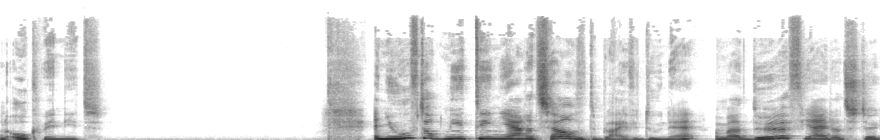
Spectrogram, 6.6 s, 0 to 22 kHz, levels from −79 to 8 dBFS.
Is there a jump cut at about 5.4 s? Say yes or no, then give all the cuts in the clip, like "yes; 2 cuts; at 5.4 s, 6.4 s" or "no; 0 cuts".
yes; 1 cut; at 5.4 s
